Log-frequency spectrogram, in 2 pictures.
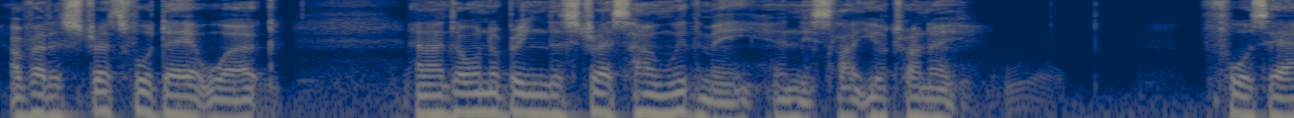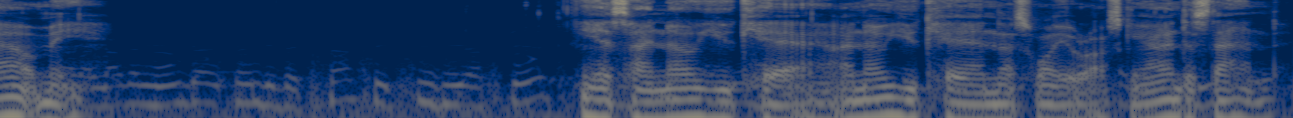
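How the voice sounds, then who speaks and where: A man's voice: on the low side, fairly even intonation, moderate pace, pauses often, close to an everyday voice. Man playing a worn-out husband over background noise. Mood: weary, defensive. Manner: weary sighs, snappy, then apologetic. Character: tired, irritable husband, firefighter home from work. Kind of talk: intimate roleplay audio drama.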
